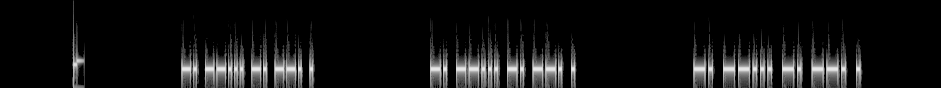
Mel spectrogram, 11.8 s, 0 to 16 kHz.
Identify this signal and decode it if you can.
Morse code, heard as a keyed tone, about 29 wpm, 700 Hz. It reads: N7NGE N7NGE N7NGE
